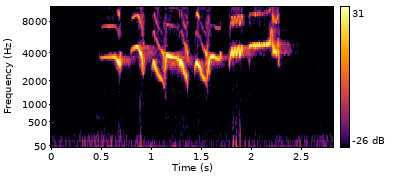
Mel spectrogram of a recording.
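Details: Oriental magpie-robin decoy song, used for trapping birds and prompting others to sing: a dense burst of clear whistled notes, swooping down and up in quick succession, closing with a sustained rising whistle.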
